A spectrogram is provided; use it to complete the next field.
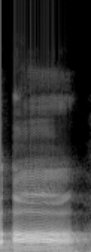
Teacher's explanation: तो हमारा जो बड़ा आ है इसके उच्चारण में मुख द्वार पूरा खुल जाता है, इसलिए हमारा ये बड़ा आ जो है ये क्या है, विवृत स्वर है।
